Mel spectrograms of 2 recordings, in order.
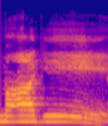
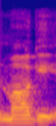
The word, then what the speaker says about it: Magi: Oh my god, Miy Magi. No, it wasn't. No, no, no. They pronounce it muggi. It's uh I've heard it as magi, but the Japanese have always pronounced it as muggi.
